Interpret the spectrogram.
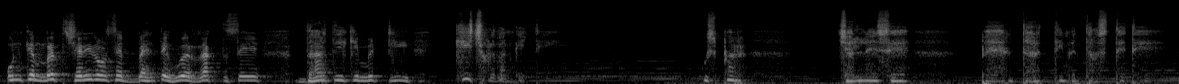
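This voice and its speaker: A remorseful emperor in a radio play, speaking slowly and solemnly. His fairly high voice swings widely in pitch, with theatrical pauses and a brooding weight. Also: creaky, a bit bright, heavily acted. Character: remorseful, brooding Indian emperor, once feared for his rage. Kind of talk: Hindi radio drama acting.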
